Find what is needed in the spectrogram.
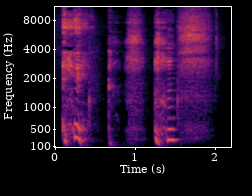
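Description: A woman laughing in short breathy bursts that trail off near the end.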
